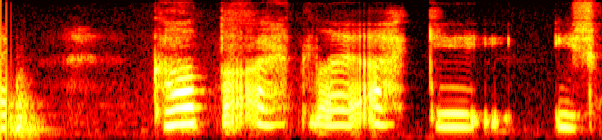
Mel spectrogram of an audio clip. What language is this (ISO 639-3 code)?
isl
